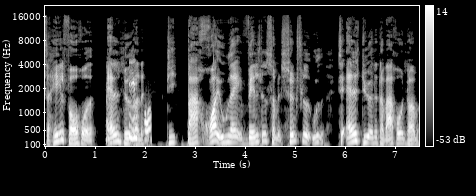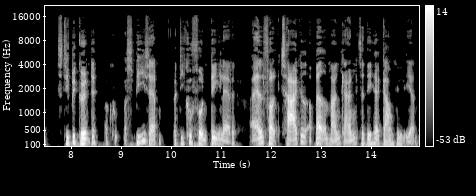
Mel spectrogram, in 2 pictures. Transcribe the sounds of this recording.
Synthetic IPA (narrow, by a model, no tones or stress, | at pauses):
sɒ̽ɦe̝ːləfɒːʁɔ̰ð̩ˠ | ælənøð̰ˠɐnə | d̥ib̥ɑ̈ːʁɒ̽ɪ̰uð̰ˠɛːʋend̥əð̞̩ˠsɒ̽me̝nsøn̥fløð̰ˠuð̰ˠ | t͡sʰe̝lʔæləd̥yːɐnəd̥ɑ̈ʋɑ̈ʁɔ̽n̰d̥ɒ̽m̰ | sɒ̥d̥ib̥e̝ɡ̥øn̰d̥əɒ̽kʰuɒsb̥iːsəæd̥em | ɒ̽d̥ikʰufɔ̰̽ːe̝nd̥e̝̰ːlæɾ̥e̝ | ʔɒ̽æləfɒ̽l̰ɡ̥̚t͡sʰɑ̈ɡ̥əð̞̩ˠɒ̽b̥ɛð̰ˠmɑ̈ŋəɡ̥ɑ̈ŋət͡sʰe̝ld̥eɦeɐ̰ɡ̥ɑ̈ʊɡ̥elḛɐn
